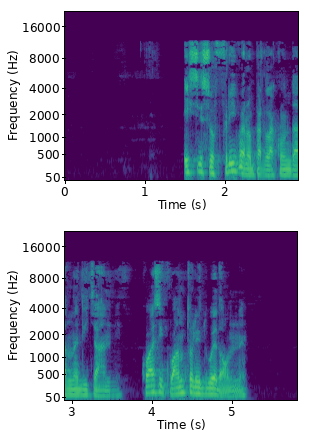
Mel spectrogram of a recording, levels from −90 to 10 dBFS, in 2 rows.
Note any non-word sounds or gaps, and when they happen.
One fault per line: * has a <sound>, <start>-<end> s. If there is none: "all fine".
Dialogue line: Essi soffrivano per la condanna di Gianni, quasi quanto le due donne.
all fine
